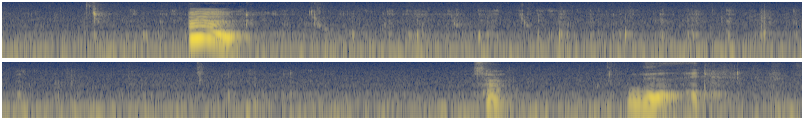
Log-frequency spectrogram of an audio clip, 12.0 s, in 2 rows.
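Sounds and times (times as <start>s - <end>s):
low steady hum: 0.0s - 12.0s
wet chewing mouth smacks: 0.6s - 6.6s.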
